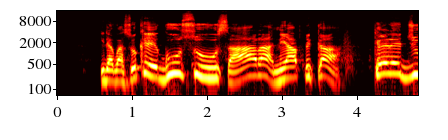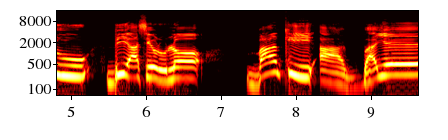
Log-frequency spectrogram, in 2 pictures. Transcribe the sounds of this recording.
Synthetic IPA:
i˨da˨ɡ͡ba˨so˨˦ke˦˧ɡu˦su˦˨sa˨˦ɾa˦˨nĩ˨˦a˧fɾi˦ka˦˨ | ke˦ɾe˦d͡ʒu˦ | bi˦a˧ʃe˧ɾo˨lɔ˧ | ba˦ŋ˦ki˦˨a˨ɡ͡ba˨˦je˦

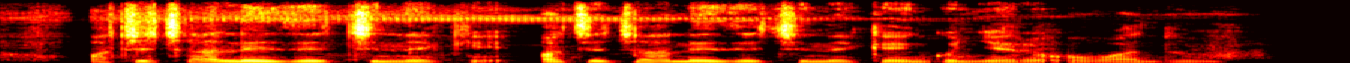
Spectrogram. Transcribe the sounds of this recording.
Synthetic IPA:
ɔ˨t͡ʃɪ˦t͡ʃa˦˨le˦ze˦t͡ʃi˦ne˦kḛ˨ɔ˨t͡ʃɪ˦t͡ʃa˦˨le˦ze˦t͡ʃi˦ne˦ke˨ɡʊ˨ɲe˨ɾḛ˨ʔʊ̰˨wa˨du˦mu˨

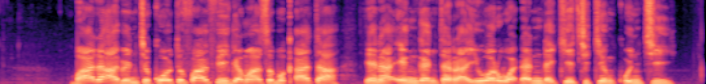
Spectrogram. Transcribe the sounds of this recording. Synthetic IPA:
baː˦da˨ʔa˨bɪ˦nt͡ʃi˦kʷoː˦tu˦ɸaː˦ɸiː˨ɡa˨maː˨suː˦bʊ˨kʼaː˦taː˨ | jɐ˦naː˨ʔɪ˦ŋɡɐ˨nta˨ɽaː˨jʊ˦wɐ˦rwɐ˦ɗɐ˦nda˨kʲeː˨t͡ʃɪ˦kʲɪ˦ŋkʷʼʊ˦nt͡ʃiː˦

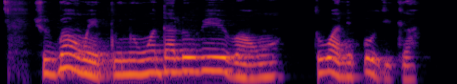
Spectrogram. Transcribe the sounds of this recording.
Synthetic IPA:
ʃu˨ɡ͡bɔ̃˦˨w̃ɔ̃˧˦e˨k͡pĩ˧nũ˧w̃ɔ̃˧da˦lo˦ɾi˦e˦˨ɾɔ˨a˨w̃ɔ̃˧ | to˦wa˦˨nĩ˨˦k͡po˦˨ɡi˨ɡa˧

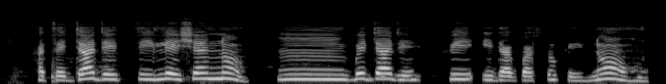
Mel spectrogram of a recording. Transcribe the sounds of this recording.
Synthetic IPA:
a˨tɛ˨d͡ʒa˨˦de˧ti˧˦i˧le˦i˧ʃɛ˦nãː˦˨ | n̩˦˧ɡ͡be˦d͡ʒa˦de˧ | fi˦i˧da˨ɡ͡ba˨so˧ke˨nãː˨˦˨ɦɔ̃˨

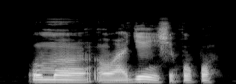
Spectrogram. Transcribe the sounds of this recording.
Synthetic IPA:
o˧mɔ̃˧ɔ˨wa˨d͡ʒe˦ĩ˨ʃe˨k͡po˦k͡pɔ˧

